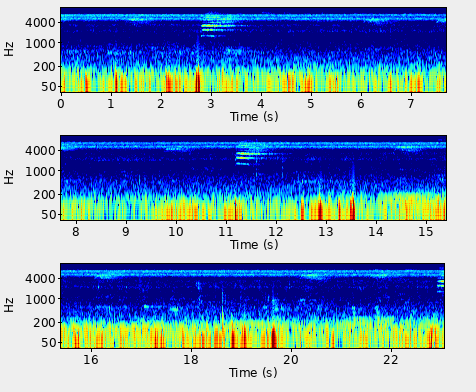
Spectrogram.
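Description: Insects chirring steadily in a high, constant drone, with low bumps on the microphone and two brief calls about three and eleven seconds in.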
